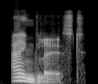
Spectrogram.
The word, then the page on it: Anglist: British English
